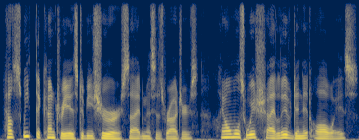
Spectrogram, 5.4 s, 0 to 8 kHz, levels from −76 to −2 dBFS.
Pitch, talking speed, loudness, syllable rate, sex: 135 Hz, 210 wpm, -15 LUFS, 5.2 syllables/s, male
